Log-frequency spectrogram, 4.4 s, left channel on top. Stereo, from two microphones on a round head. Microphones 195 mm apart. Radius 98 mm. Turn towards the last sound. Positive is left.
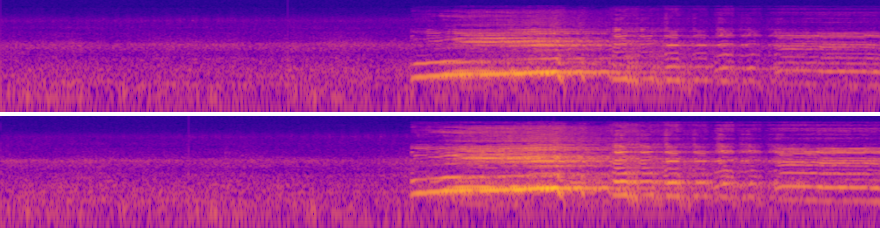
turn(degrees=-15)  # may be behind; listen again after turning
